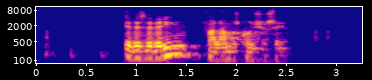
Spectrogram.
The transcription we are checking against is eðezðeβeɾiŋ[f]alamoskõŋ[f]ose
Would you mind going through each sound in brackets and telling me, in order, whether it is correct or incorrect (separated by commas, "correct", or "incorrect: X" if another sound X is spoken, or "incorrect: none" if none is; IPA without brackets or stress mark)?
correct, incorrect: ʃ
